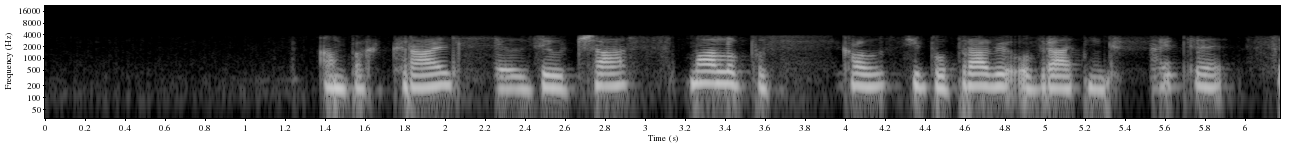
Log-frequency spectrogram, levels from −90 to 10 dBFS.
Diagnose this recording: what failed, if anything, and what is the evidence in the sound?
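G.729 codec, throughout: the codec stage. The whole clip carries plainly audible codec damage. The speech is intelligible but rough and slightly synthetic, and nothing above 4 kHz survives. This points to a G.729A stream at 8 kbit/s. The decoder rebuilds each 10 ms frame from a vocal-tract filter, a pitch predictor and a handful of pulses, so the speech comes out slightly rough and synthetic.

VoIP packet loss concealed by the speech codec, at 2.12–2.39 s, 3.70–3.97 s and 5.30–5.67 s: the network stage, with the codec covering the gaps. The first burst drops 120 ms of audio and the second 240 ms. The third loses 200 ms scattered over 320 ms, with its longest run at 120 ms. The gaps fit lost 20 ms packets. Each time, the decoder keeps extrapolating its last pitch and filter at falling gain, so the speech smears into a fading buzzy tone or coloured noise. Because each frame builds on the previous one, the speech stays weak or distorted for a moment after the packets resume.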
